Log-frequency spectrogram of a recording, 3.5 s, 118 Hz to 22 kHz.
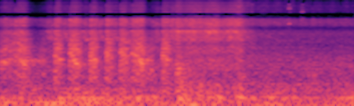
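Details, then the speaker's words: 2001 Honda Odyssey in hot weather; even starter churn about three pulses a second for over two seconds, engine turning over but not catching, suspected fuel issue: engine cranks but does not start. "customer called me here on a 2001 honda's odyssey uh so crank no start so we're gonna just uh verify the complaint"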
